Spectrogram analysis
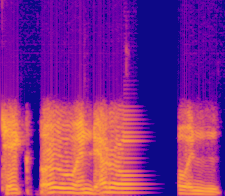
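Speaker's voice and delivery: hammy olde English faire hawker, slowed down; fakey Renaissance accent. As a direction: call it out like a mock Elizabethan hawker. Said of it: "pretty good at doing, uh, fakey accents".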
